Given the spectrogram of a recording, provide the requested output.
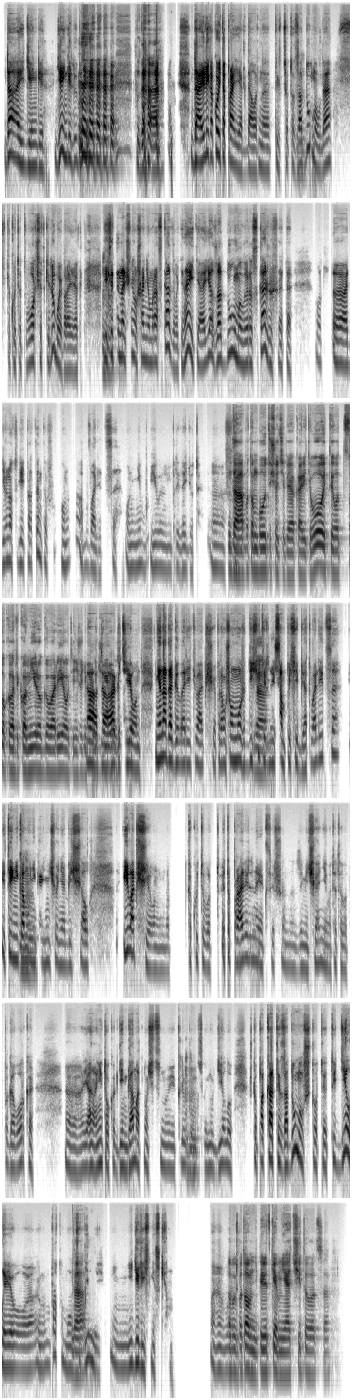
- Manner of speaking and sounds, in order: laugh; other noise; chuckle; tapping; other background noise
- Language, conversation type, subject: Russian, unstructured, Как вы учитесь на своих ошибках?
